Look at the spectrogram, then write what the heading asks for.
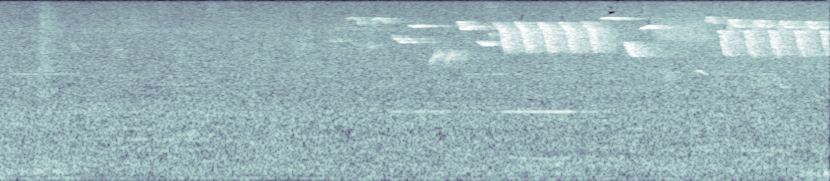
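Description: A small songbird singing rapid, high-pitched trilled phrases that jump in pitch, starting about two and a half seconds in, over a steady low rumble of background noise.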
